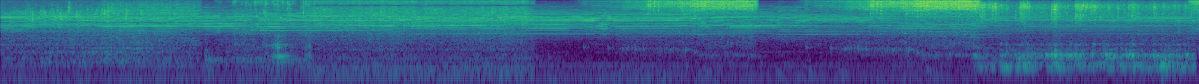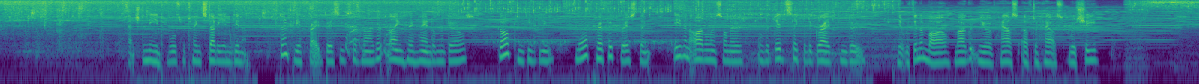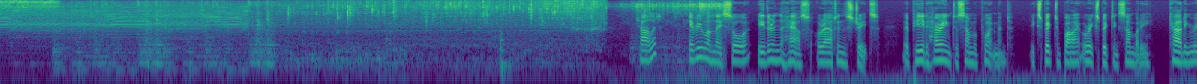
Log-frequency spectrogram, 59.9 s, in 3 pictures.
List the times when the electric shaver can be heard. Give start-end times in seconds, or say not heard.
0.0-44.1.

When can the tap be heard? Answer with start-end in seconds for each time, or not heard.
0.0-35.0, 38.7-52.1.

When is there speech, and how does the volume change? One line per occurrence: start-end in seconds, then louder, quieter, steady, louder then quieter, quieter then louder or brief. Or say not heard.
22.1-38.3 steady
50.6-59.8 steady.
